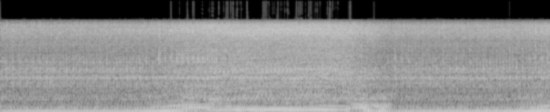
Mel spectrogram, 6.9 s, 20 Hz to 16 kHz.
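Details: Honda EF sedan D15 petrol engine idling with steady fast tapping about four per second over a hissy top end; knock or lifter tick suspected, cause unclear.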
